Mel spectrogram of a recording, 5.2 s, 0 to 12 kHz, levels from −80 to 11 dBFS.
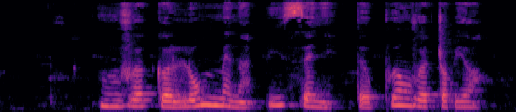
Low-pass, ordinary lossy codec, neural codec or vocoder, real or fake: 10.8 kHz; AAC, 64 kbps; none; real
